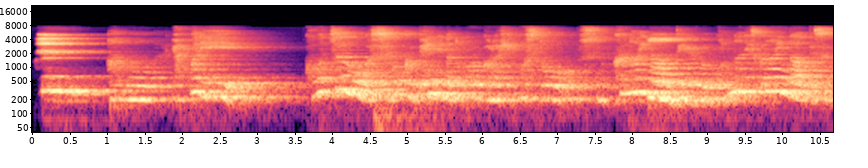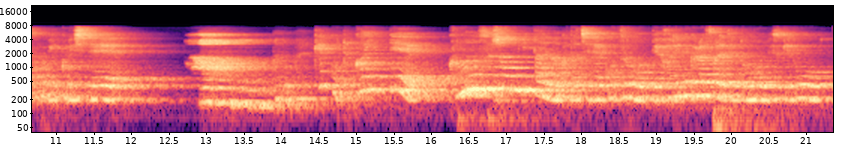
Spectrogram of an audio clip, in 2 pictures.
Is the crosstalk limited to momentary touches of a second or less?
Yes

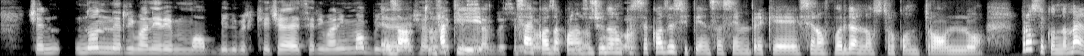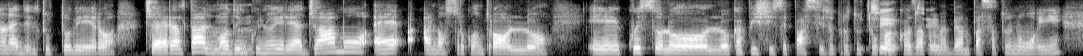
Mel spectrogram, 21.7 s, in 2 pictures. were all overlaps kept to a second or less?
No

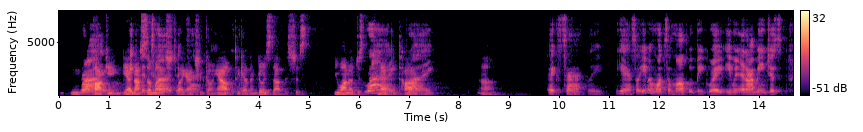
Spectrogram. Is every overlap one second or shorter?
No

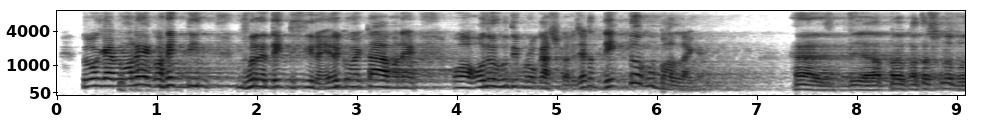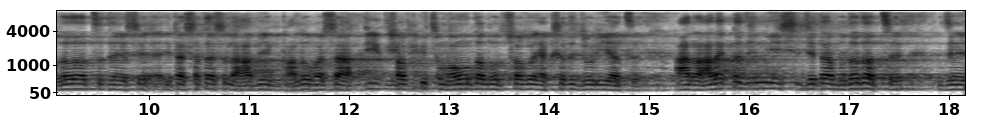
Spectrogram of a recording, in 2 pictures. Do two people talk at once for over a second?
No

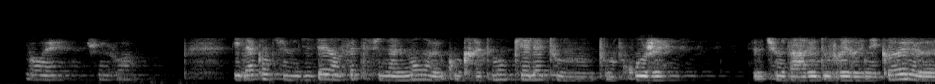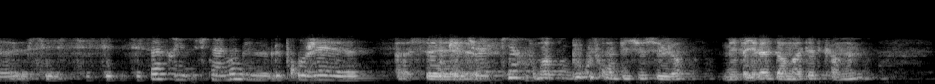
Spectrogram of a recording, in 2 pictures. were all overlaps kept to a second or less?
Yes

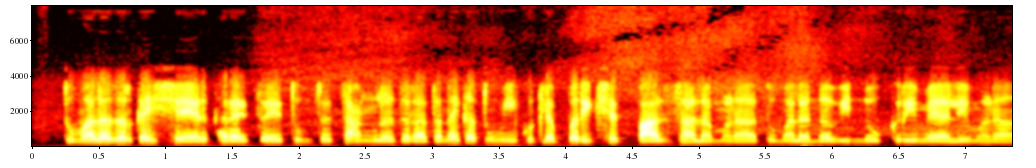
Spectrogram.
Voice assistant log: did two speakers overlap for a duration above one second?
No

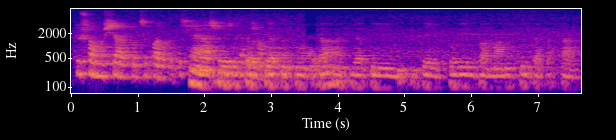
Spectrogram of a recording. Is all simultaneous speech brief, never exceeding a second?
No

